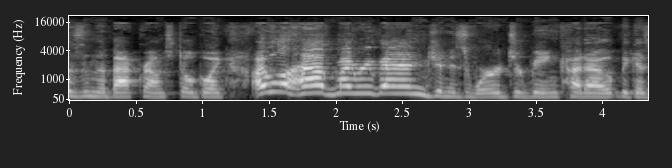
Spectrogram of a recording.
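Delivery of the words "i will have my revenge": villain vow. Retold or imitated. Wapol ranting in the background.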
